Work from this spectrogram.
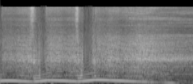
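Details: Toyota Corolla AE after a new IACV (idle air control valve) and a part replaced for heat cracking: two quick blips climb and fall back cleanly to a steady idle with no stumble or hesitation. Normal throttle response.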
